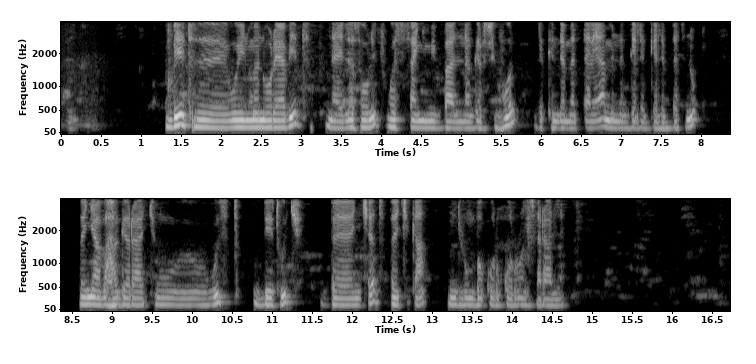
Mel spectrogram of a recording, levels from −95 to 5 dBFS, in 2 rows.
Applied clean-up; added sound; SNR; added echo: none; none; none; none.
